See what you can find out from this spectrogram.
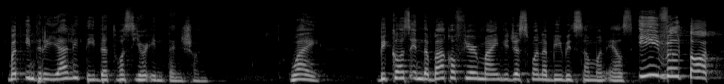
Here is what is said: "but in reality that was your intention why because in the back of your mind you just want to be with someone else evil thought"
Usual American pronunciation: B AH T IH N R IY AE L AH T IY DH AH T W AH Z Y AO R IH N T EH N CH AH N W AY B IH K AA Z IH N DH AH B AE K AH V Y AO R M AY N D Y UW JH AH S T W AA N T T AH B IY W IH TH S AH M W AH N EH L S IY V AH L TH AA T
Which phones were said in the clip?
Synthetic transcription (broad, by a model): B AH T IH N R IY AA L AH T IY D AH T W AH S Y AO R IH N T EH N SH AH N W AY B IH K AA S IH N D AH B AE K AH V Y AO R M AY N D Y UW JH AH S T W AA N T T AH B IY W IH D S AH M W AH N EH L S IY V AH L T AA T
